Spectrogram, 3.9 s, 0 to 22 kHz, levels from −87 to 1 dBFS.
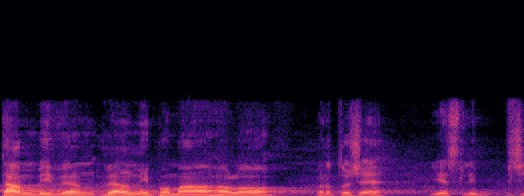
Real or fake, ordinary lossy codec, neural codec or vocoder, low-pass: real; AAC, 64 kbps; none; 10.8 kHz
